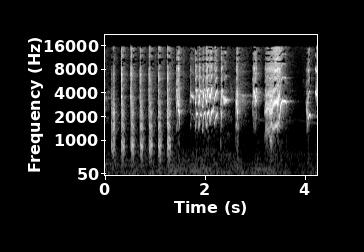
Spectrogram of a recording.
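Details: Black-winged starling evening song meant to train young birds: a steady row of rough chattering notes, then a buzzy doubled whistle phrase and a harsh noisy burst, ending in short squeaks.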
